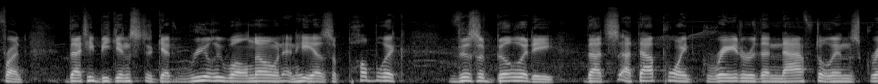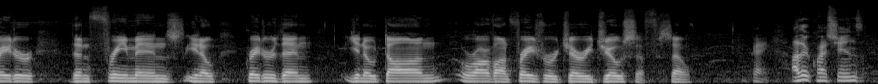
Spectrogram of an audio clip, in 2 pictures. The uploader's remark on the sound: Forum at the Fair. A special Westminster Town Hall Forum recorded at the Minnesota State Fair. The program was recorded in front of a live audience at the Minnesota State Fair.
